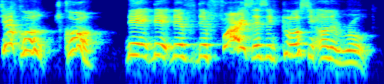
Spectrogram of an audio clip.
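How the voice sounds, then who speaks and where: A woman delivers heated political commentary on a talk show, her voice sitting a bit higher than most women's. She talks with indignant emphasis, repeating words as she builds up steam and firing off rhetorical questions. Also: sing-song, normal speed. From Liberia.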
